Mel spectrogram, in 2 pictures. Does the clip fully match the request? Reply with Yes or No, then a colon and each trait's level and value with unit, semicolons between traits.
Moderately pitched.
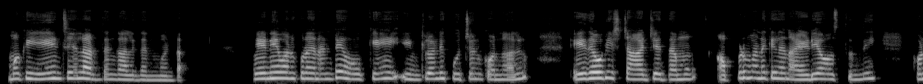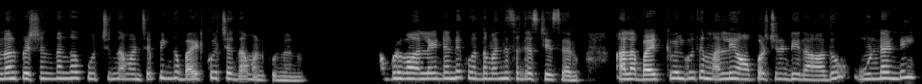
No: very high, 255 Hz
